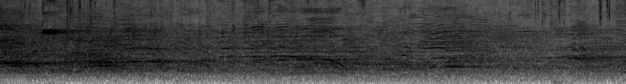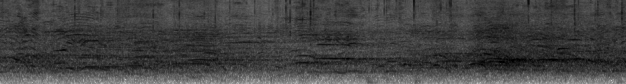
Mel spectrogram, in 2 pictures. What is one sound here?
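A large crowd shouts and cheers in a big echoing gym.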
